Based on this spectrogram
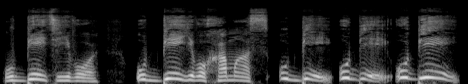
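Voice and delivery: defeated chief screaming orders at his guard; desperate shouting. A narrator's reading. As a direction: beg the guard to kill, rising each time. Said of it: "выронил меч и закричал".

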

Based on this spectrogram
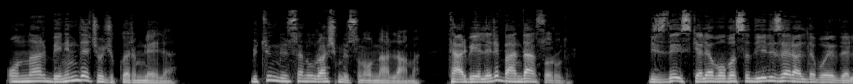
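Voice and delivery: tiz, hızlı, sitemli atışma; karı koca kavgasını canlandır, hızlı ve tiz; hararetli tartışma. Acted. Karı koca çocuklar yüzünden tartışıyor. (kızgın eş atışması)

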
